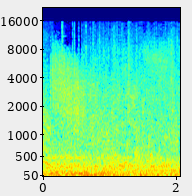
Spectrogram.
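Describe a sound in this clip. A blast booms nearby.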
